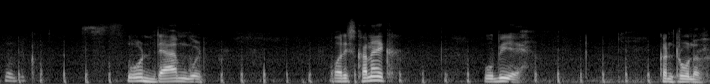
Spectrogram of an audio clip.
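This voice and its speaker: A man chatting excitedly to camera from inside a small tent with a wood stove, slipping English words into his talk. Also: medium pitch, dull audio, background noise. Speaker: camping vlogger. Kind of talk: casual chat to camera.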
